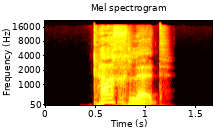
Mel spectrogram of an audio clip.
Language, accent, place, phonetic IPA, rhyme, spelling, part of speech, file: German, Germany, Berlin, [ˈkaxlət], -axlət, kachlet, verb, De-kachlet.ogg
- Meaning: second-person plural subjunctive I of kacheln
